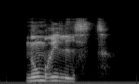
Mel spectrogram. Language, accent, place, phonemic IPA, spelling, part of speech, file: French, France, Lyon, /nɔ̃.bʁi.list/, nombriliste, adjective, LL-Q150 (fra)-nombriliste.wav
- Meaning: 1. self-absorbed; egocentric 2. parochial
